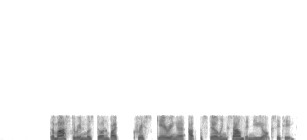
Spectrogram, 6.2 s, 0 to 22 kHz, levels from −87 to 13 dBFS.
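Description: Speech, carried throughout by the Speex codec at a rate that sounds consistent with about 11 kbps, with too few bits for the excitation, leaving the voice plainly hoarse and noisy. From 5.29 to 5.36 s, VoIP packet loss was concealed by the speech codec, consistent with a single lost 20 ms frame: the decoder extrapolates the previous sound into a brief, fading smear that lingers after the packets return.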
